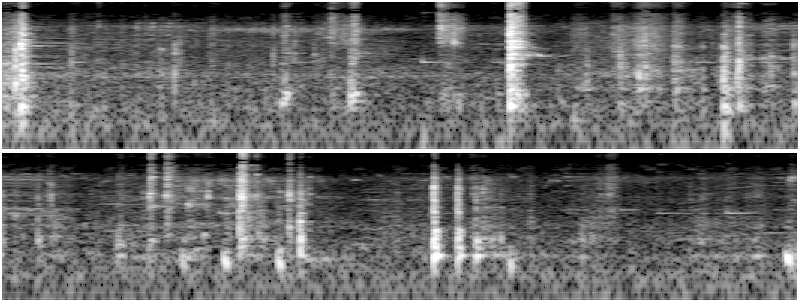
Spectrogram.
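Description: A series of short, irregular knocks and clicks, about a dozen in all, the loudest about three and a half seconds in.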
